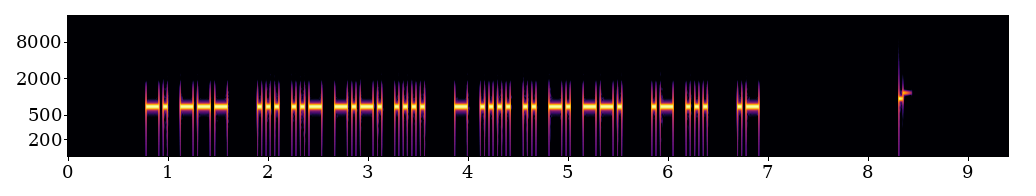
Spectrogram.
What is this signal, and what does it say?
Morse code, heard as a keyed tone, about 28 wpm, 700 Hz. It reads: NO SUCH THING AS A
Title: Sets of 5 Words Encore 28wpm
